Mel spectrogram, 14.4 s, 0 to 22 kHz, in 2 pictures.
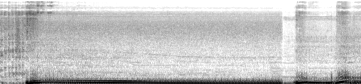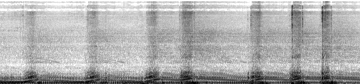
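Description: A Lexus SC400 starts off with a low steady engine rumble, then pulls away through a series of rising revs and gear changes, loud and close throughout with no voices.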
